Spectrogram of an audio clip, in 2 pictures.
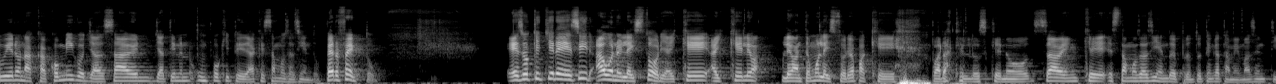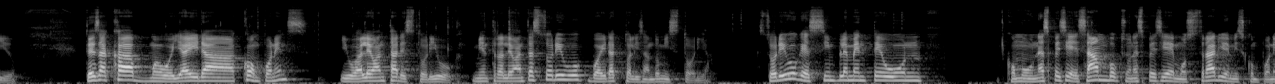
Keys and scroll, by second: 0.0 shift+super+Right, 0.5 BackSpace, 1.9 BackSpace, 2.0 super+s, 8.2 super+j, 14.2 d, 14.8 space, 15.4 Tab, 15.8 …, 17.5 k, 17.7 Return.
